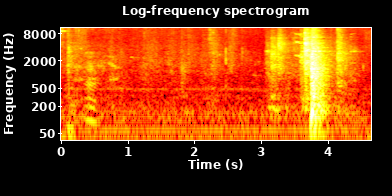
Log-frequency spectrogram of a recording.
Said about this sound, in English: Let me shut this door. There's people next door really loud. I got to get that door shut.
